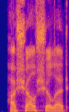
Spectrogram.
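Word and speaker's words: השלשלת: Hashalshelet is pronounced ha-shal-shel-et. It means the chain.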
